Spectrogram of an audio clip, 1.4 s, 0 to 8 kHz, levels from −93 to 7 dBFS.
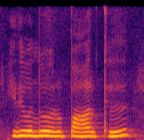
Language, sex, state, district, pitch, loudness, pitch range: Tamil, female, Tamil Nadu, Kanyakumari, 265 Hz, -12 LUFS, 245-270 Hz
